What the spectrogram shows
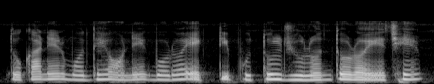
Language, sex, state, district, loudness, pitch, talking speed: Bengali, female, West Bengal, Alipurduar, -18 LUFS, 200 Hz, 110 wpm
